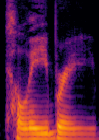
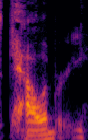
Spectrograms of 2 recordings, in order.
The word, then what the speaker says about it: Kalibri: Some people say Calibri, but it is Calibri.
